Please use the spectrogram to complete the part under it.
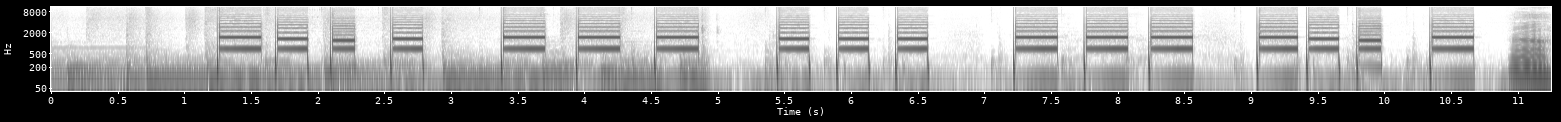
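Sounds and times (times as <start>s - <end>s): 
simple melody tapped out on telephone keypad tones: 1.3s - 2.8s, 3.4s - 6.6s, 7.2s - 10.7s.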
